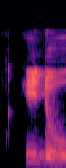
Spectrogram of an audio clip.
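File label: "hidu", Malay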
